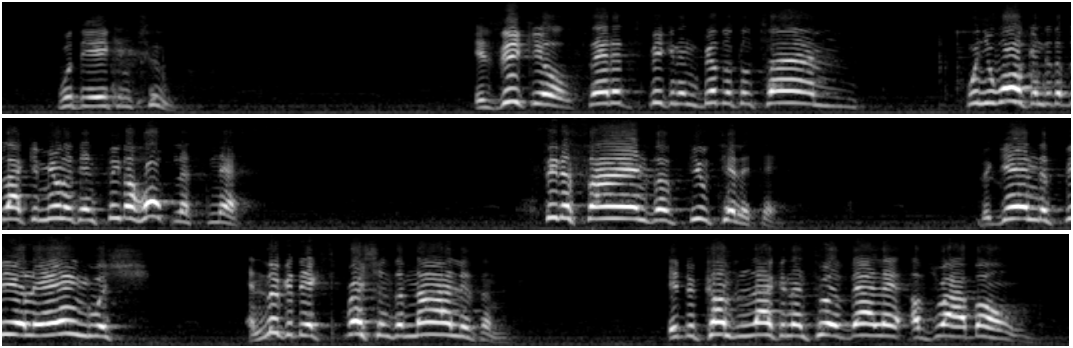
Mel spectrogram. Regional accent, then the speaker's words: South Carolina, United States; You know, I'm from South Carolina.

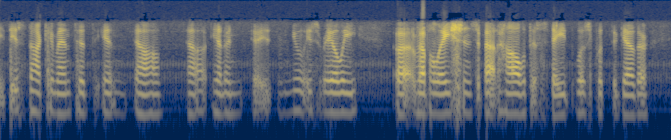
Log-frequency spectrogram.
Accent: Aleppo, Aleppo Governorate, Syria; I grew up in Aleppo, where our neighbors were Jews

